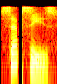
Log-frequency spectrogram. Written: sepses

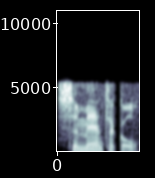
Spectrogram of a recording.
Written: semantical

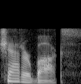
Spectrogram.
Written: chatterbox

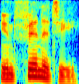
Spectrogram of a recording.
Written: infinity

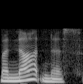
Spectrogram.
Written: monotonous

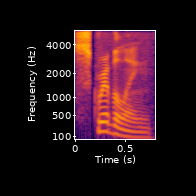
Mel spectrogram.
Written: scribbling

